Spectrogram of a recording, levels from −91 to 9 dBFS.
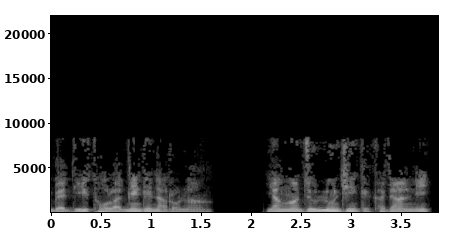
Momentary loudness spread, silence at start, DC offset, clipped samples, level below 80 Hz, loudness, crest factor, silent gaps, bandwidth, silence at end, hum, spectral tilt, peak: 14 LU; 0 s; under 0.1%; under 0.1%; -38 dBFS; -28 LUFS; 14 dB; 1.63-2.11 s; 8.4 kHz; 0.1 s; none; -6.5 dB/octave; -12 dBFS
